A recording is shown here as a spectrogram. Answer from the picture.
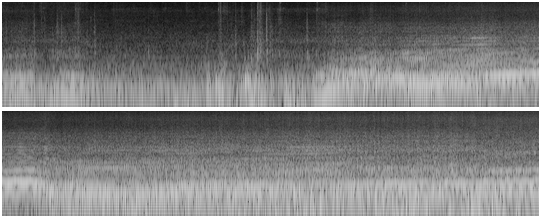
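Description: Pontiac Grand Am GT's engine, heard from inside the cabin, running at low revs for a few seconds and then accelerating hard: the revs rise steadily, drop sharply at an upshift about eight seconds in, and climb again more slowly in the next gear.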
